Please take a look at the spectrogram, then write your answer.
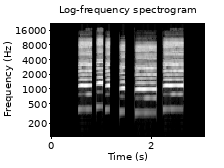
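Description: A harmonica plays a short phrase of Yankee Doodle: six separate reedy notes, blown and drawn, the last two held longer, close and clear with no talk.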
